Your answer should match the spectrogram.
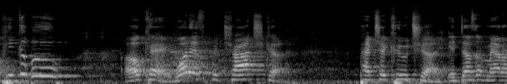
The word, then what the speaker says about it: PechaKucha: okay what is petrushka Pecha Kucha it doesn't matter how you say it it's bachata Pecha Kucha the Japanese kind of say it fast they say by cha cha it's not mystery bachata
